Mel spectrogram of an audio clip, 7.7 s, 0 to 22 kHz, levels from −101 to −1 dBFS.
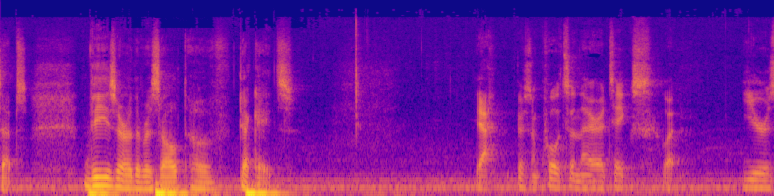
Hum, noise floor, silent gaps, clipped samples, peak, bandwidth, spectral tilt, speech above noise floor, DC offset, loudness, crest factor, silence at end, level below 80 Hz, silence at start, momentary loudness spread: none; -43 dBFS; none; under 0.1%; -2 dBFS; 12.5 kHz; -5.5 dB/octave; 22 dB; under 0.1%; -25 LUFS; 20 dB; 0 s; -24 dBFS; 0 s; 23 LU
